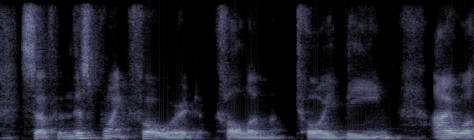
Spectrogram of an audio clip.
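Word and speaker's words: Colm Tóibín: this right today so from this point forward column toy bean i will say your name right and read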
